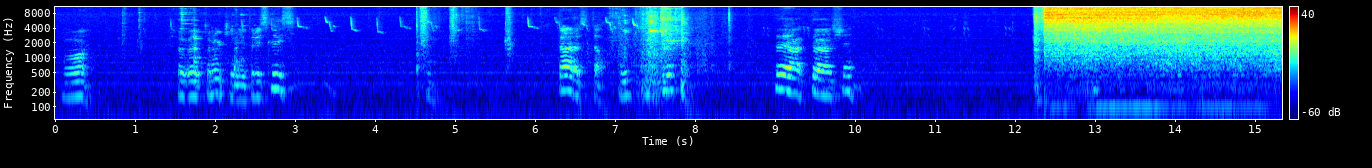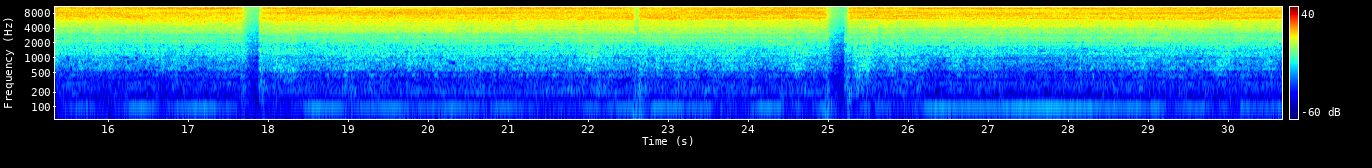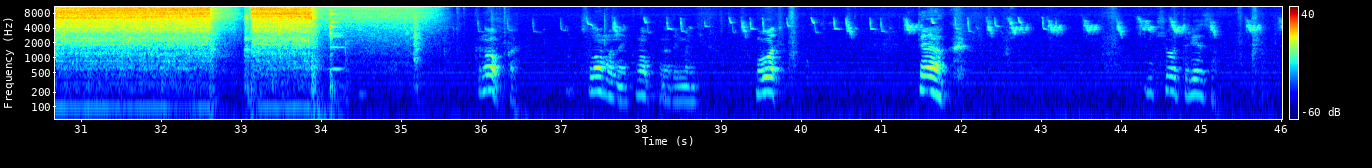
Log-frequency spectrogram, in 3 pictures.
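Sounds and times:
plasma cutter hissing: 12.2s - 35.6s.

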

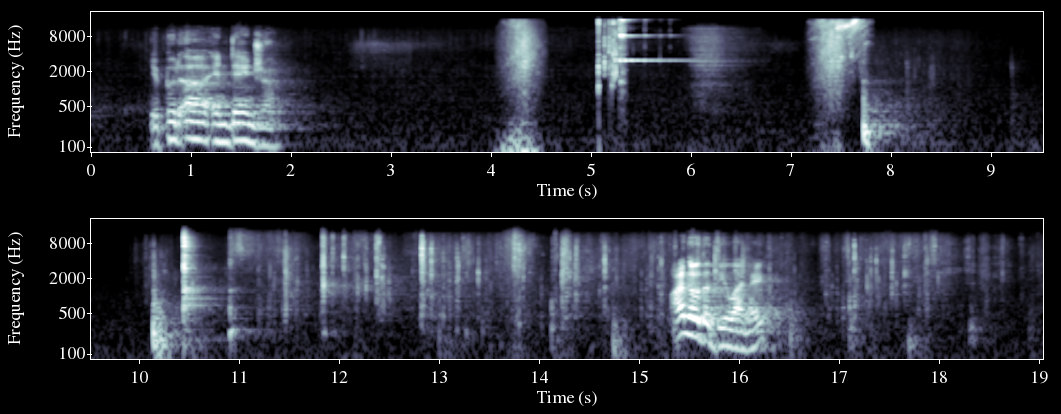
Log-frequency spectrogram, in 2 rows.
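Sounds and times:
bright chime: 5.1s - 6.6s.

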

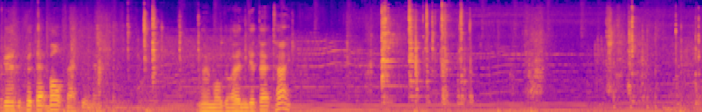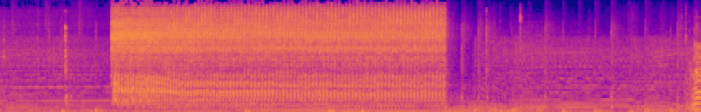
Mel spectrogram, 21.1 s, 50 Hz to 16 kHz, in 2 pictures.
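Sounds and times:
power wrench running: 12.2s - 17.3s.

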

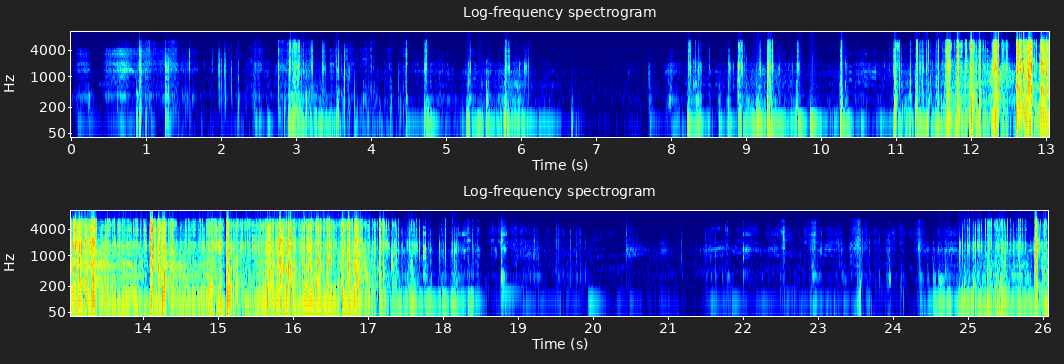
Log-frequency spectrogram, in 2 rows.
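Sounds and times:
scooter rolling over rough asphalt: 8.2s - 20.1s, 24.4s - 26.0s
low rumble: 10.9s - 17.8s.

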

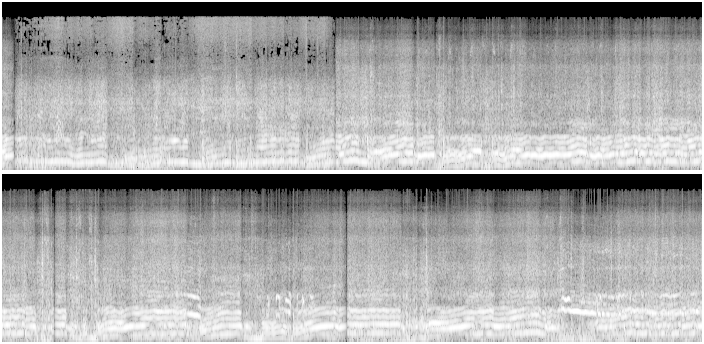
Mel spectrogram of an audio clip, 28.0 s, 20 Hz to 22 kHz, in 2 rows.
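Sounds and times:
utility vehicle engine racing: 0.0s - 28.0s.

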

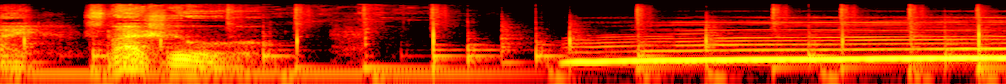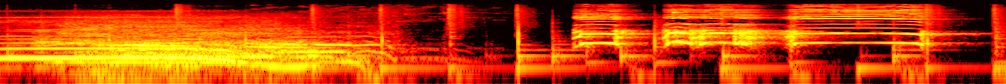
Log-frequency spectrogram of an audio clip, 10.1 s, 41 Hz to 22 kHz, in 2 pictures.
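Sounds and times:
music with wood-block beat: 0.0s - 10.0s
downward sweeping tone: 4.7s - 7.2s
rooster crowing: 7.9s - 9.9s.

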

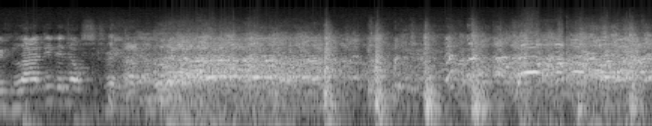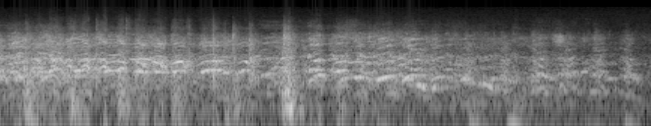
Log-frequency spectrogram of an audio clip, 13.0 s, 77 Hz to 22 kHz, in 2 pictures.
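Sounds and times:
audience laughing: 1.1s - 13.0s
sharp knocks: 2.7s - 10.1s.

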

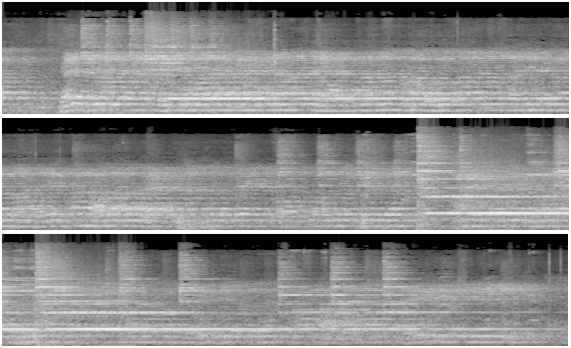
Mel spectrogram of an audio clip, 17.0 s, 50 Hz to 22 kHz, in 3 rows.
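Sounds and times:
brass bell ringing: 8.4s - 16.8s.

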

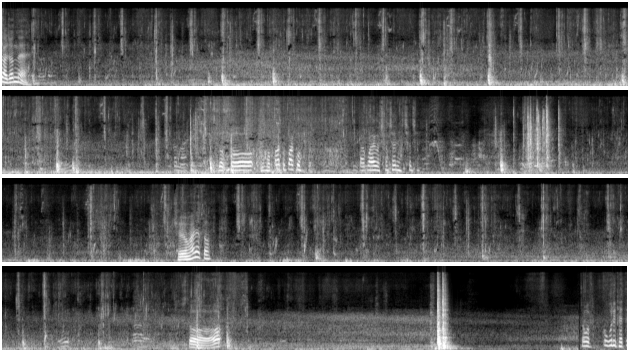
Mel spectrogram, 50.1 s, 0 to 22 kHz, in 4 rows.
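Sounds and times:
oars clicking and knocking: 0.0s - 46.7s
low water noise: 0.0s - 50.0s
oar knocks: 3.0s - 11.4s, 12.2s - 18.9s, 21.6s - 24.2s, 41.1s - 42.6s, 46.0s - 46.7s.

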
